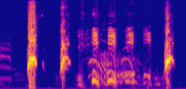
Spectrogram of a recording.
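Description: A dog named Scooter barks, loud sharp barks separated by short whiny, yelping vocal sounds, all within a couple of seconds with no talking over it.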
